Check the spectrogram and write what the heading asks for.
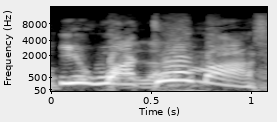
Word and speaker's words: Iwakuma: Bueno, primero pronúncialo bien. – Ok. Ok. Ok, el ganador fue Aukama, el japonés. – Ay, Dios mío. – Tiene 13-6 y tiene 2.76 de efectividad, quinto. – Iwakuma se llama el japonés.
